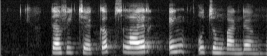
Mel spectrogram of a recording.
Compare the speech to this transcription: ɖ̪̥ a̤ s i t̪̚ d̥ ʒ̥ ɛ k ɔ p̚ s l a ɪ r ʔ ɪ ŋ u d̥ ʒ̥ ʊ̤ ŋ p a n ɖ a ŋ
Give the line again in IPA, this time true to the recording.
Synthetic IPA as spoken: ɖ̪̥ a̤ f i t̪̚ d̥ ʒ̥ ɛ k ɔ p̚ s l a ɪ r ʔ ɪ ŋ u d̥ ʒ̥ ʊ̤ ŋ p a n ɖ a ŋ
